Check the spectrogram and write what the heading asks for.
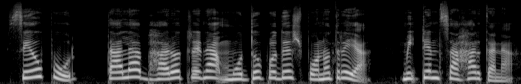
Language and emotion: Santali, neutral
